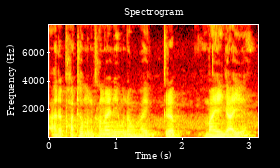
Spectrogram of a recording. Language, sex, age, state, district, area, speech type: Bodo, male, 45-60, Assam, Kokrajhar, rural, spontaneous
